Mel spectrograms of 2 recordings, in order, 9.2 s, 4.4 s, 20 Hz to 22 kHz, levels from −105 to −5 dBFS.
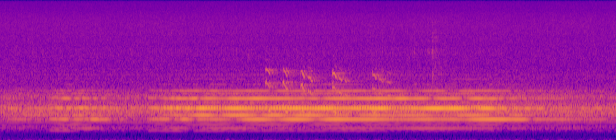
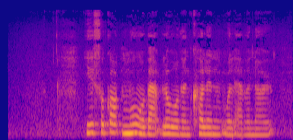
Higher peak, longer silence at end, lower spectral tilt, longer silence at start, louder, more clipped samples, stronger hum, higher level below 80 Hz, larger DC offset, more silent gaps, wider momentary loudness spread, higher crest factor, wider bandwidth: about the same, -20 dBFS vs -20 dBFS; second, 0 s vs 0.3 s; second, 1 dB/octave vs -6 dB/octave; second, 0 s vs 0.85 s; about the same, -33 LUFS vs -34 LUFS; neither; first, 60 Hz at -90 dBFS vs none; about the same, -88 dBFS vs -86 dBFS; neither; neither; about the same, 14 LU vs 16 LU; about the same, 14 dB vs 16 dB; first, over 20 kHz vs 16 kHz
